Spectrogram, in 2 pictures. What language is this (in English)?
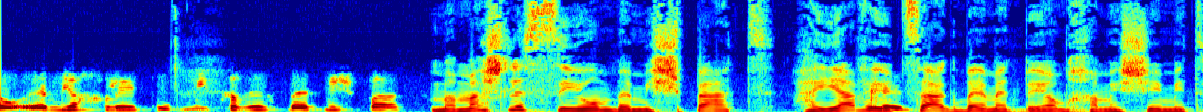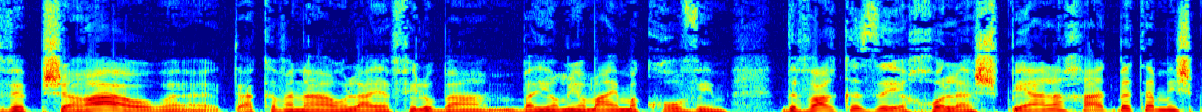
Hebrew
